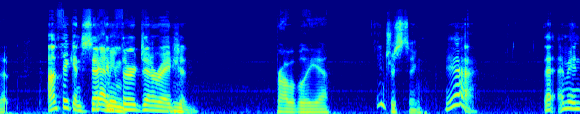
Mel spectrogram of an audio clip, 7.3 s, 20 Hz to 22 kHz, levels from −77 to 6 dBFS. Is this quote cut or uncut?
uncut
